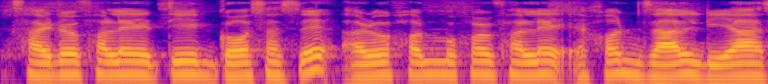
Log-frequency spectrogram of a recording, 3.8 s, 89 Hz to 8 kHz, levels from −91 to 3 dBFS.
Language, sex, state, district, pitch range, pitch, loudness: Assamese, male, Assam, Kamrup Metropolitan, 135-150 Hz, 145 Hz, -17 LUFS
